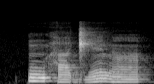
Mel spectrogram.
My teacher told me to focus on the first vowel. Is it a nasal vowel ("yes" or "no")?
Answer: yes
